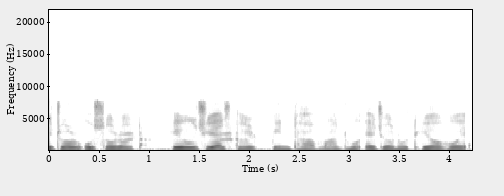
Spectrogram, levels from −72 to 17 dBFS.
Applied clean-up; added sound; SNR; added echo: neural diffusion model UNIVERSE++.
